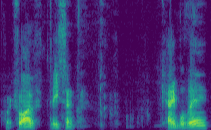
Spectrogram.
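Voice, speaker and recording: A man's voice: fairly low pitch, expressive, takes it slowly. A man giving a casual hands-on demonstration, thinking aloud in a laid-back, unscripted way as he works. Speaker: hobbyist presenter.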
